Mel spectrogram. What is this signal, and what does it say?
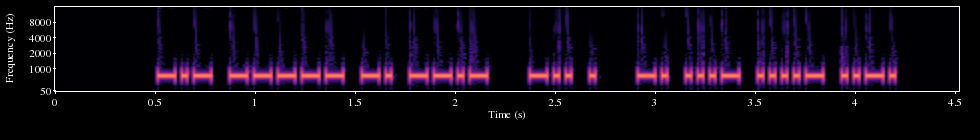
Morse code, heard as a keyed tone, about 37 wpm, 700 Hz. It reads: K0NQ DE NV4F
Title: USA Callsign DE Callsign - 4 Characters - 40wpm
